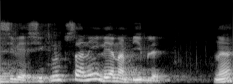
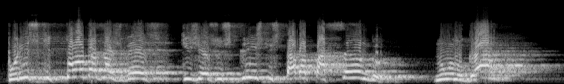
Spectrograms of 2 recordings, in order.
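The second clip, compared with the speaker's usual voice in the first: higher, ringing sermon voice with stretched key words; emphatic preaching; 8 semitones higher, slower than usual. Acted. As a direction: drive the point home to the congregation. Preaches with raised pitch.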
